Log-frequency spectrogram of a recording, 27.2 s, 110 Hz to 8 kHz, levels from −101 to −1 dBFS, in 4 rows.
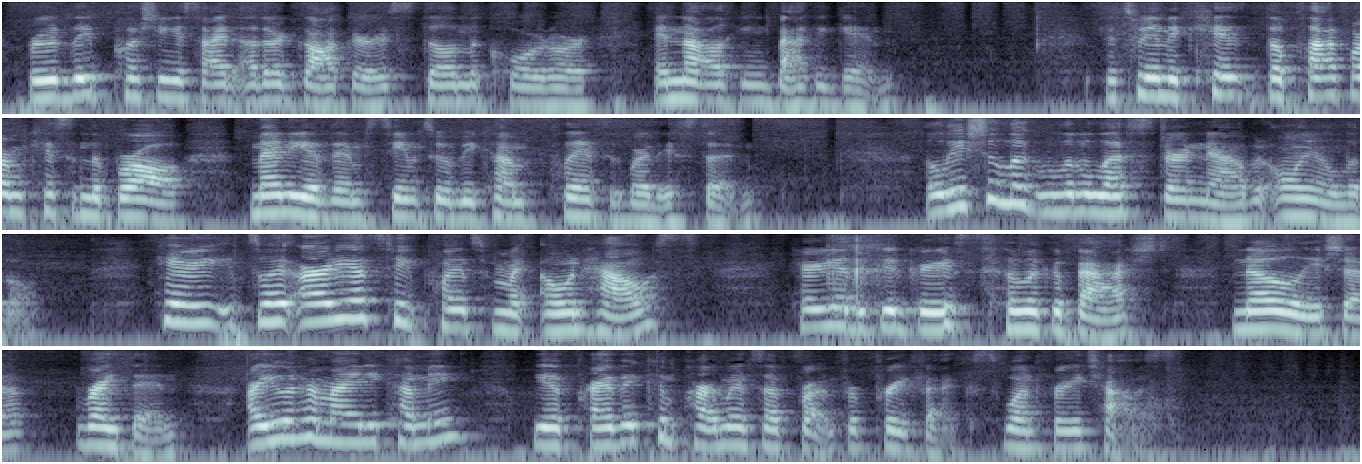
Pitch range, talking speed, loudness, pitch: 145-210 Hz, 190 wpm, -22 LUFS, 180 Hz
